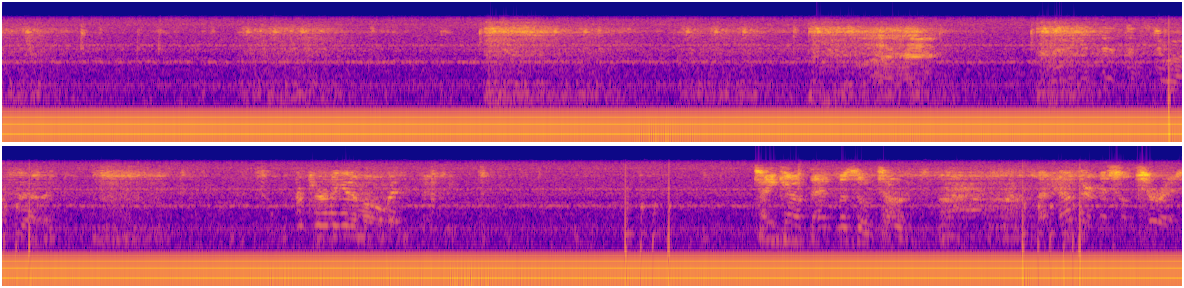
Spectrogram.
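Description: Gunshots from a video game fire in bursts through a small speaker.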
